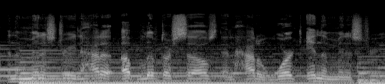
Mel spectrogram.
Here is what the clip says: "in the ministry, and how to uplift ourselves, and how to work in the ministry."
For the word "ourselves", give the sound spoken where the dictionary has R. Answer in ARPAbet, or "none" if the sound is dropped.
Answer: R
